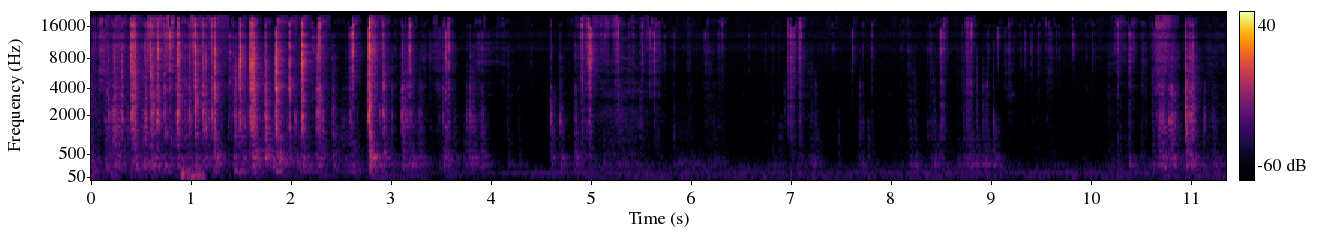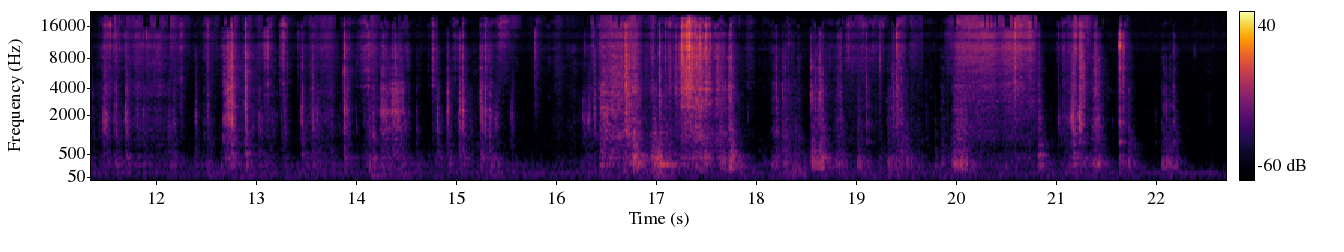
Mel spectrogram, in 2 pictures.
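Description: Masking tape being pressed and rubbed onto a Tamiya TT-02T Sand Shaker RC car body, with intermittent crinkling, tearing and smoothing sounds close up, in bursts separated by quieter pauses.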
